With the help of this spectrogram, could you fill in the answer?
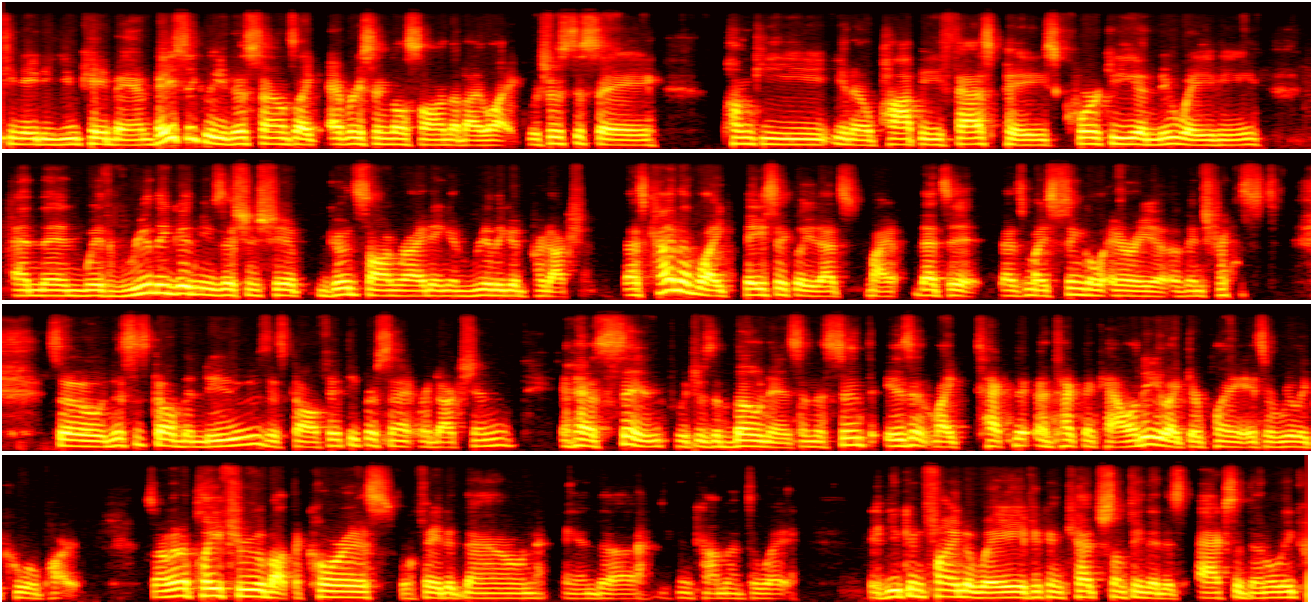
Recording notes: This is how all Zoom meetings should be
